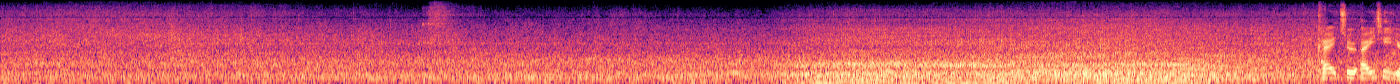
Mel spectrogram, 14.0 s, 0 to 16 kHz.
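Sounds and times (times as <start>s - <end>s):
bus engine rumbling: 3.0s - 14.0s
heavy rain hissing: 7.5s - 14.0s.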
